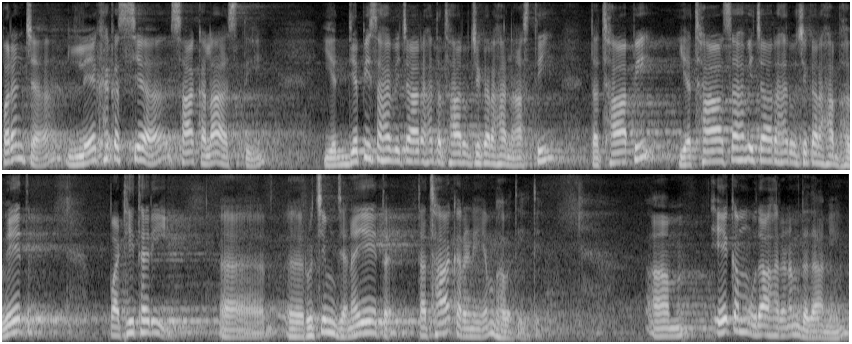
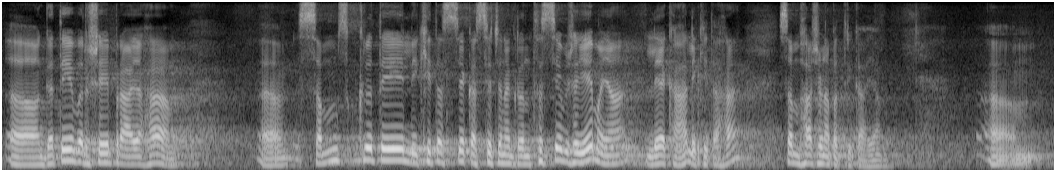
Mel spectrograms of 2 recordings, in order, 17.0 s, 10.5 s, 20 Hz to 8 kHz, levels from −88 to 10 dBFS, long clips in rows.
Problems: background sounds at intervals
